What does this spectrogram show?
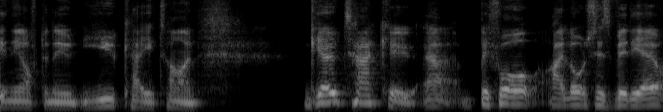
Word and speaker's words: Gyotaku: Gyotaku, before I launched this video, I was just rehearsing with you how to pronounce that, and I think I did get it right first You time.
